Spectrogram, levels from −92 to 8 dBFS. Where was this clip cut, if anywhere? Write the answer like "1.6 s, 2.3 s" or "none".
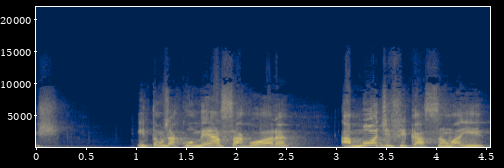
1.0 s, 3.1 s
